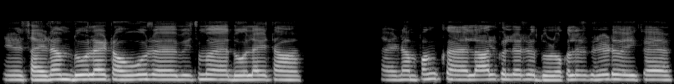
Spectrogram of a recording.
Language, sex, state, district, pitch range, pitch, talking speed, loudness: Rajasthani, male, Rajasthan, Churu, 215-225 Hz, 215 Hz, 220 wpm, -16 LUFS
